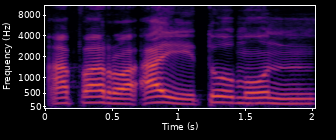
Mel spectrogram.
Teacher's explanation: এখানে হরকতের বামে নুনে তাসনিদ ওয়াজিব গুন্না করতে হবে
